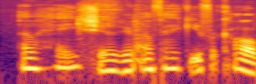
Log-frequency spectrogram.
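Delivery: put-on girly playmate voice. Describing a Playboy playmate hosting a call-in show, in a girly Barbie-like voice. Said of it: "like real like girly like Barbie voices".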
